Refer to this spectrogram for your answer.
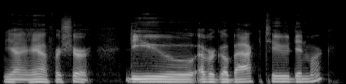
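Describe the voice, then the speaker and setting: A man's voice: mid-range voice, little pitch movement, moderate pace, clean tone, no room sound, studio quality. A man hosting a podcast interview, chatting in a friendly, casual way with lots of fillers. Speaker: podcast host.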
